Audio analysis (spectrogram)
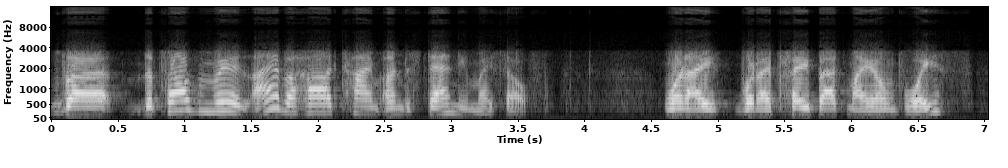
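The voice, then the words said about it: Slight English accent. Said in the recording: “I'm originally from England. I do have a slight accent”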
